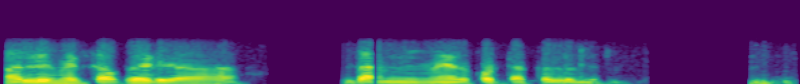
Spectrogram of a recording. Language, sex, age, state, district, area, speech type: Telugu, male, 60+, Andhra Pradesh, East Godavari, rural, conversation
